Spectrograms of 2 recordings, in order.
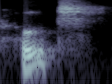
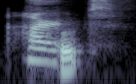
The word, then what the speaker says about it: Hart: Uh Moafshar, the CEO and co-founder of Pipe 17, and Maline Hurt, is that how you spell it? Hart. Hart, almost almost like my name, you know, a lot of the same letters there.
